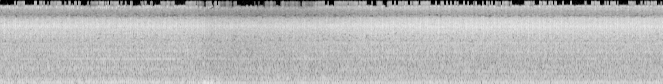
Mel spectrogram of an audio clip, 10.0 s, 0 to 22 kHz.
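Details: 2000 Jeep Cherokee XJ petrol idle with a light, fast tick from the rear bottom of the engine, faint against the hum. Slightly louder when hot, gone off idle. Owner suspects the flexplate, not confirmed.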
